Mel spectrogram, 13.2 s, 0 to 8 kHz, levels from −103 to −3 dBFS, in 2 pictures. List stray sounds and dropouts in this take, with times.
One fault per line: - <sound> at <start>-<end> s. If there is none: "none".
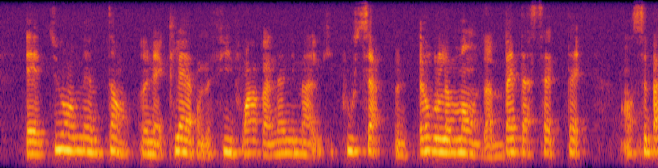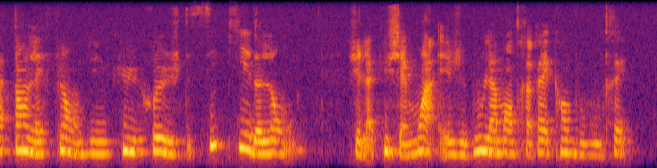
none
